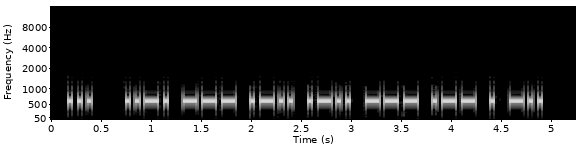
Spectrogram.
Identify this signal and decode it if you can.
Morse code, heard as a keyed tone, about 25 wpm, 600 Hz. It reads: S FOLLOWED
